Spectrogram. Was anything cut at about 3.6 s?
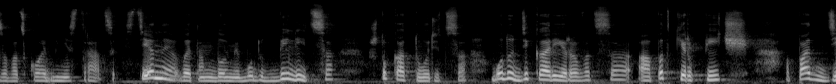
no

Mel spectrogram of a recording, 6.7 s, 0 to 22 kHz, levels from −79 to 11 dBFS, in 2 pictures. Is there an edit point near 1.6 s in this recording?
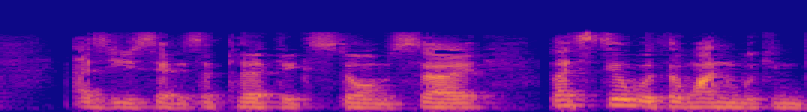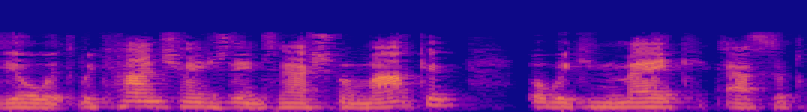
no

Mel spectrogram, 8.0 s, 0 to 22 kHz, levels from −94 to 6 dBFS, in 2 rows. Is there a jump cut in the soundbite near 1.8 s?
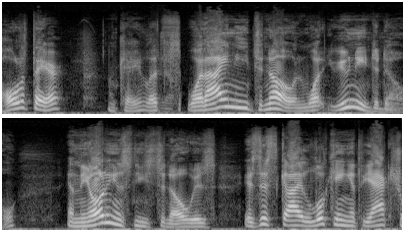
yes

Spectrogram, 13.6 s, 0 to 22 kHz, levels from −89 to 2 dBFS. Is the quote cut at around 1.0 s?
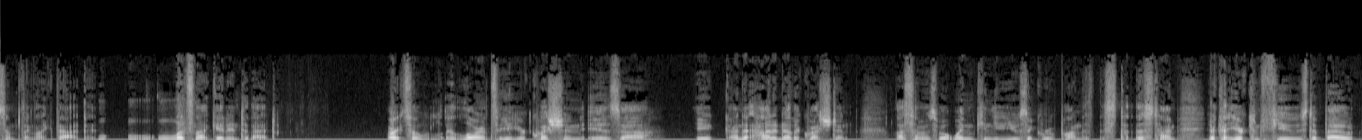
yes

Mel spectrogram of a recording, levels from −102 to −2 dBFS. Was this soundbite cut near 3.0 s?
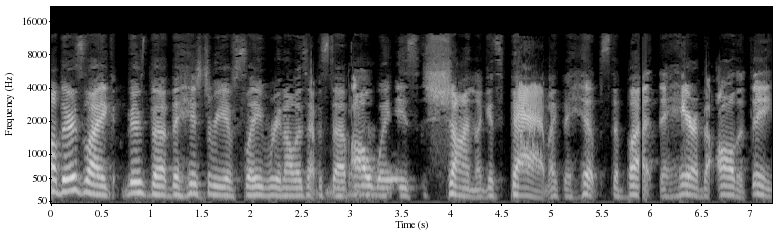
yes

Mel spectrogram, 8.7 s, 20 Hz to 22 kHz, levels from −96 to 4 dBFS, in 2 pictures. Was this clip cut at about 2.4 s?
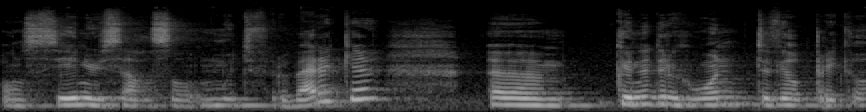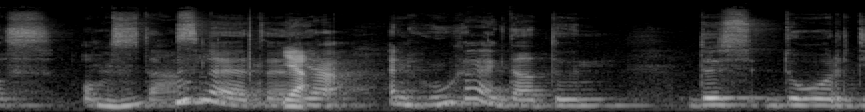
no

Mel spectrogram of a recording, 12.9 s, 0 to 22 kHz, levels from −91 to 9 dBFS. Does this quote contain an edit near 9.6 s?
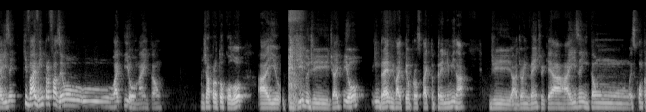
yes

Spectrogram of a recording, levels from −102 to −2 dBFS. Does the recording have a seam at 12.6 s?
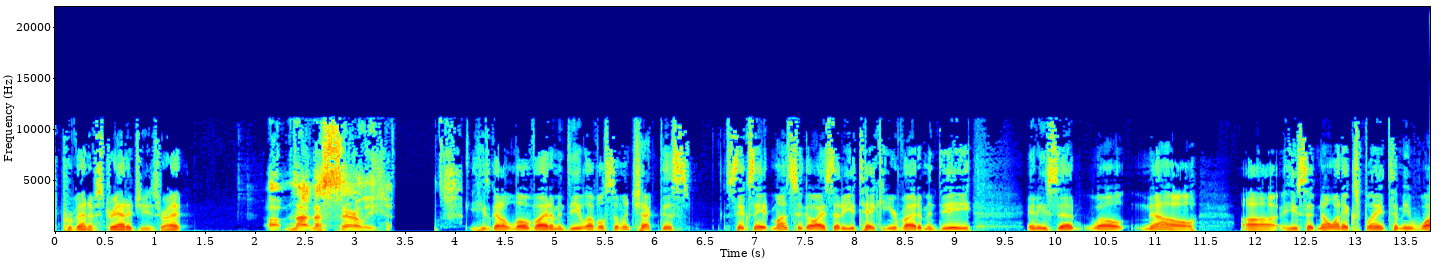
no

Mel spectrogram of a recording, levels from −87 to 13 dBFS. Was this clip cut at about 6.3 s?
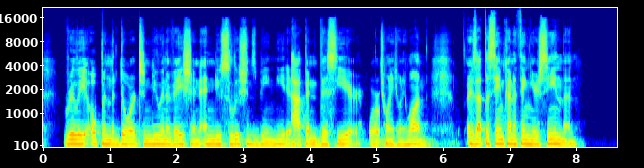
no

